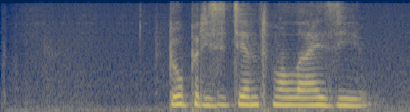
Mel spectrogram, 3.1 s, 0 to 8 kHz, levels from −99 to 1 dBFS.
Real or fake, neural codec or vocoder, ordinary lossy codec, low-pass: fake; codec, 16 kHz in and 24 kHz out, 0.6 kbps, FocalCodec, streaming, 4096 codes; none; 7.2 kHz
